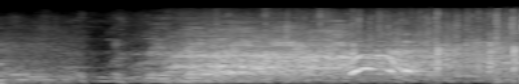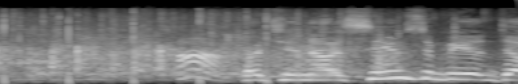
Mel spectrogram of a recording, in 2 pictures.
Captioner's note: audience applauding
